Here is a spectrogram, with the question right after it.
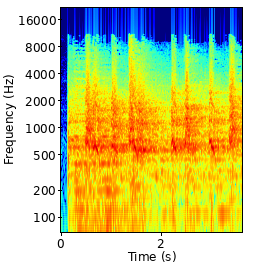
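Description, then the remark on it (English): Several live, trained dogs bark in quick, repeated bursts, loud, over sustained string and orchestral music as the Danish Chamber Orchestra performs the Hunting Symphony by Leopold Mozart. “Some orchestras use recordings of barking dogs for the piece, but here, live pooches rhapsodize right on cue.”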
